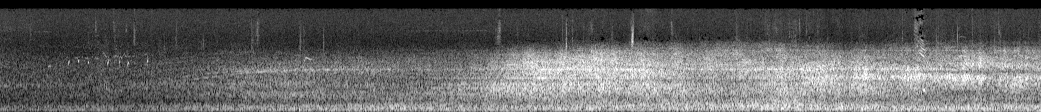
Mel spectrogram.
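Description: Jet engines roar in the distance, growing steadily louder.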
